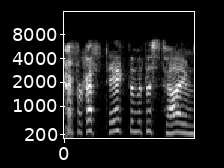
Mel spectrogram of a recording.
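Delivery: high, loud alarmed cry; panicked realisation. Retold or imitated. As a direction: blurt it out in sudden panic. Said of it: "I'm like".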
